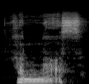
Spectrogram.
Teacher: خناس نون پر نون غنہ بھی بنے گا، اور کیونکہ اس پر شد ہے 2 بار پڑھا جائے گا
